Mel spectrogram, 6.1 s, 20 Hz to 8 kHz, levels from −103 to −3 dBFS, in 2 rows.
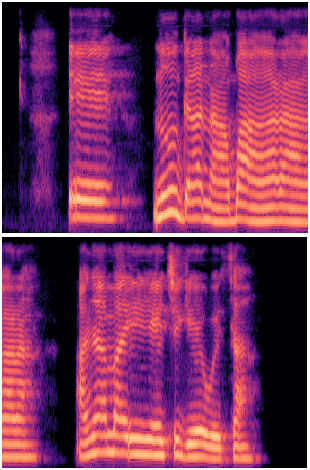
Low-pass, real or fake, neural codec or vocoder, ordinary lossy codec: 7.2 kHz; fake; codec, 16 kHz, 16 kbps, FunCodec, trained on LibriTTS, 50 frames a second; none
